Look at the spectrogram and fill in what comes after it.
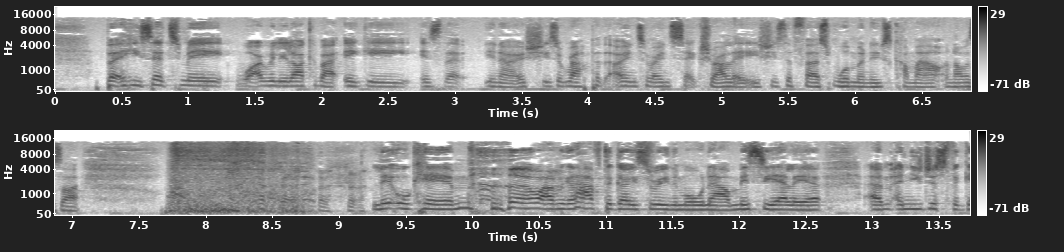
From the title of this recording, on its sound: Live at Larmer Tree Festival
